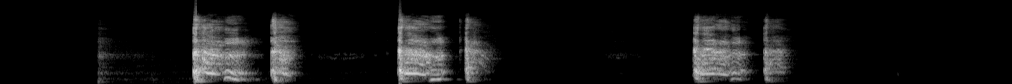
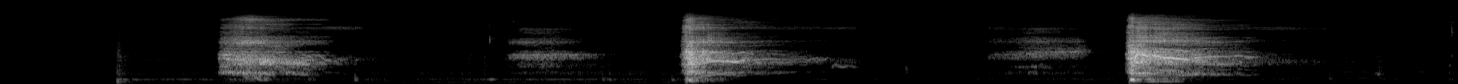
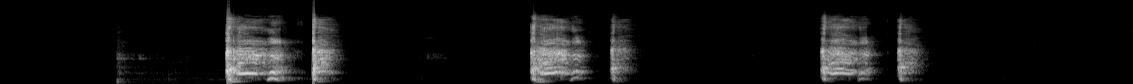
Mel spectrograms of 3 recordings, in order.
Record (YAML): cough_length: 10.1 s
cough_amplitude: 32768
cough_signal_mean_std_ratio: 0.33
exhalation_length: 14.6 s
exhalation_amplitude: 23527
exhalation_signal_mean_std_ratio: 0.34
three_cough_length: 11.3 s
three_cough_amplitude: 32768
three_cough_signal_mean_std_ratio: 0.31
survey_phase: alpha (2021-03-01 to 2021-08-12)
age: 65+
gender: Male
wearing_mask: 'No'
symptom_none: true
smoker_status: Ex-smoker
respiratory_condition_asthma: false
respiratory_condition_other: false
recruitment_source: REACT
submission_delay: 2 days
covid_test_result: Negative
covid_test_method: RT-qPCR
